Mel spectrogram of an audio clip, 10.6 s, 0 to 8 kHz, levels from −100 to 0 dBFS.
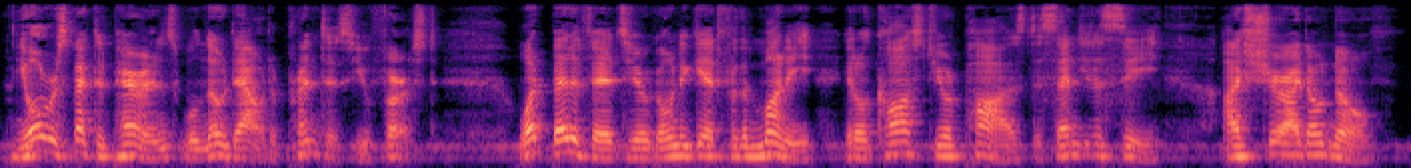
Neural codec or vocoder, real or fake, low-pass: none; real; 7.2 kHz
